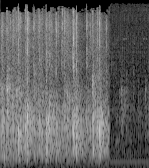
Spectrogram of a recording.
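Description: A church audience claps together in praise of God at a morning service, a dense crackle of many hands with steady rhythmic swells, then cuts off abruptly partway through, leaving near quiet.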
